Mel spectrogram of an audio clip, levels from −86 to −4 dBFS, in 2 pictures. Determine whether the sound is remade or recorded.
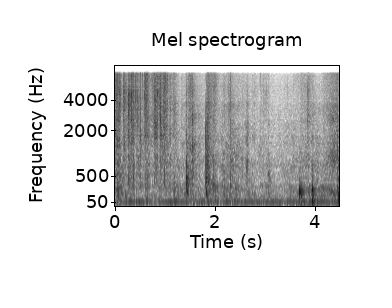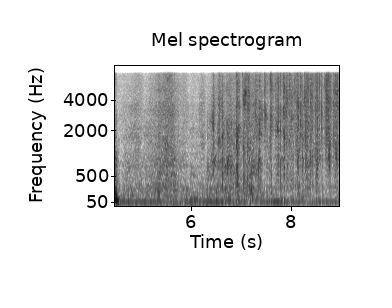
remade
